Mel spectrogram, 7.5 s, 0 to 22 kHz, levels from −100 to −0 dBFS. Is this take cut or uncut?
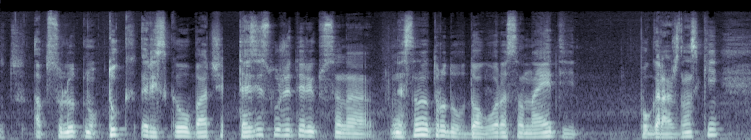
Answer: cut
